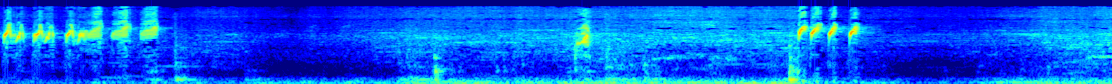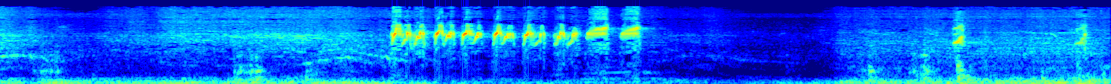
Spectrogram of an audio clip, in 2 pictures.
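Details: Flamboyan in cretetan style, singing gacor: short bursts of quick, high, metallic chattering notes at the start, near four seconds and near eight seconds, with scattered single chips and a low steady hum between bursts.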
